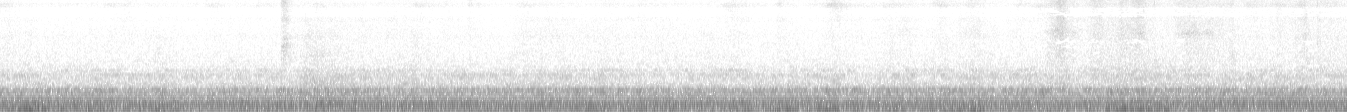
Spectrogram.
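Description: A steady low hum of several fixed tones, with a few faint clicks about ten seconds in.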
